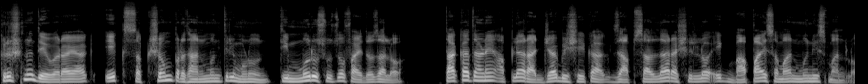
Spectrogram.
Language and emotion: Goan Konkani, neutral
